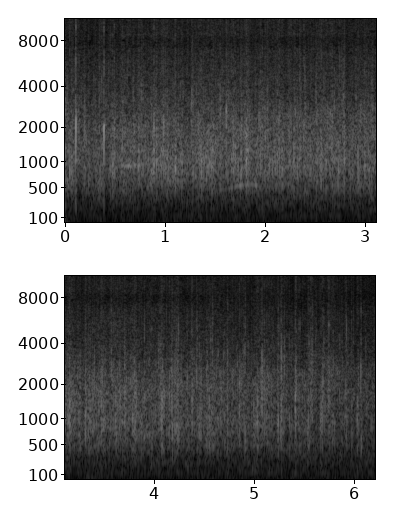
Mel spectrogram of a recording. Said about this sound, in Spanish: Y el mérito es todo suyo. Todos los presentes les aplaudimos por ello.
